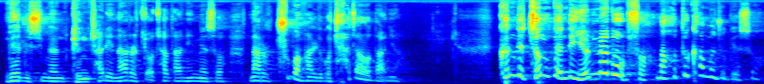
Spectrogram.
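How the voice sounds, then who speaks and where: A preacher doing a worn-out male missionary, his voice climbing high and thin as he whines through his troubles. The figure sounds exhausted and pleading, pitched well above the speaker's own voice, in a told joke. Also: big pitch swings, quick pace, gravelly, husky, full character voice. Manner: whining, complaining, rising.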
